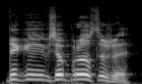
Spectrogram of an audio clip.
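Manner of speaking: high, breezy shrug of a voice; shrugging merchant. A narrator's reading. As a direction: toss it off like it's obvious. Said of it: "Сверид пожал плечами".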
